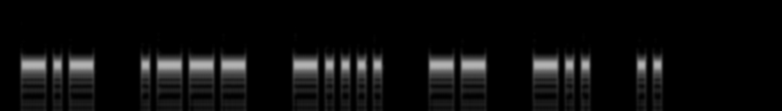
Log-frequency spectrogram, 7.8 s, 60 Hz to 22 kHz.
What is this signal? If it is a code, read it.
Morse code, heard as a keyed tone, about 15 wpm, spaced as for 11 wpm, 700 Hz. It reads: KJ6MDI
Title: USA Call Signs - 6 Characters - 2x Character Spacing - 15wpm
